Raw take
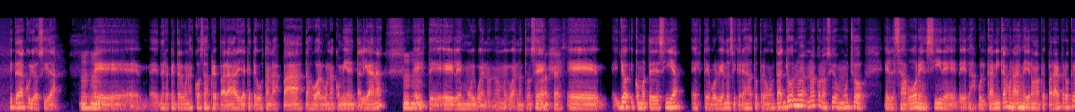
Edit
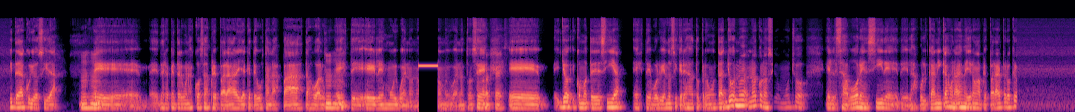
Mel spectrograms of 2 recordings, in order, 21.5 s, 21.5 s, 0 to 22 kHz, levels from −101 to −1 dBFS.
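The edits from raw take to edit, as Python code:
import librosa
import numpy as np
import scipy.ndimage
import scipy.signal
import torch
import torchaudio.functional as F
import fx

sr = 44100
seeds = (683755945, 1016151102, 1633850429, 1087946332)

y = fx.edit(x, sr, fx.cut(start_s=6.49, length_s=1.56),
    fx.insert_tone(at_s=9.93, length_s=0.39, hz=2250.0, db=-21.5),
    fx.fade_in_span(start_s=16.63, length_s=1.19), tone=tone)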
